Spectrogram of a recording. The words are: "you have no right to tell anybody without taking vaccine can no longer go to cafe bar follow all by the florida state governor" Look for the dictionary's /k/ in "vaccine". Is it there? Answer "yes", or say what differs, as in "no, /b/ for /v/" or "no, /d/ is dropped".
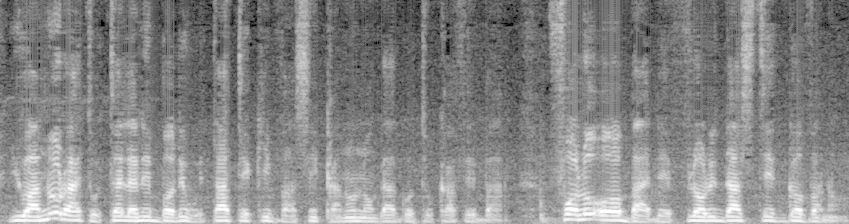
no, /k/ is dropped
